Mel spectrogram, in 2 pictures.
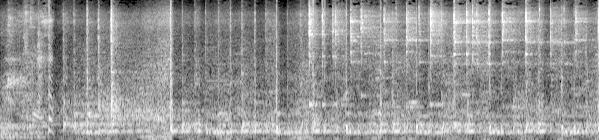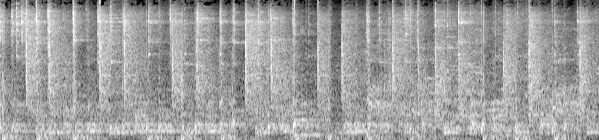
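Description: Live percussion music: hand drums and a wooden xylophone struck with mallets, playing a quick, busy rhythm of sharp strikes.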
